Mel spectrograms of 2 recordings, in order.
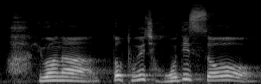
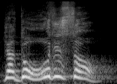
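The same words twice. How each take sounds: First: Worried parent calling. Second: Loud, high-pitched angry yell; angry demand. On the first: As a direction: call for your missing little child with concern. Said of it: "제가 제 어린 딸을 키우다 보니까". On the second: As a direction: demand it like someone furious. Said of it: "막 화를 내시면서". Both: Acted.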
